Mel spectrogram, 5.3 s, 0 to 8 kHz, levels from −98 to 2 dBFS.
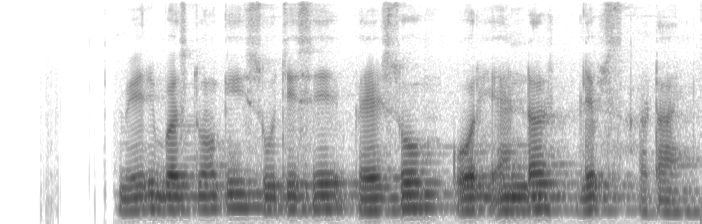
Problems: constant background noise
